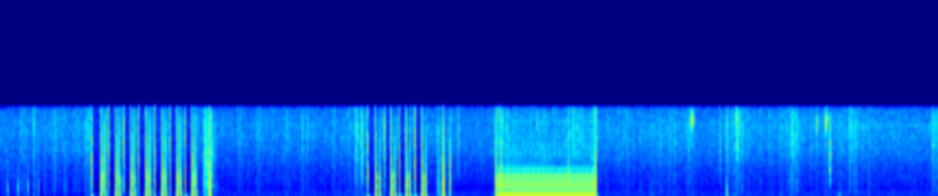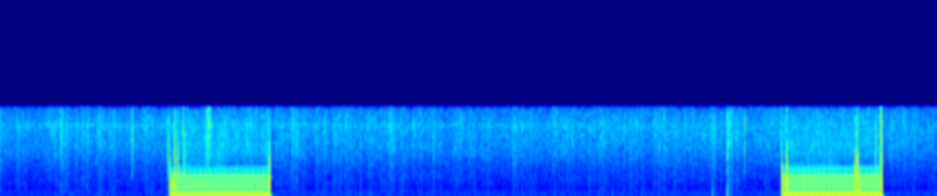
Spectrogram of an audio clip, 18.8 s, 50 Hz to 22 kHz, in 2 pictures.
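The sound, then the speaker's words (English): Two quick bursts of dialing clicks, then a telephone ringback tone sounds three times at long, even intervals over a quiet line, with nobody picking up; a telephone test board number is being dialed late at night. “The test board used to be on 174. It's probably on 74 now. It's late at night, so it's probably not going to answer.”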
